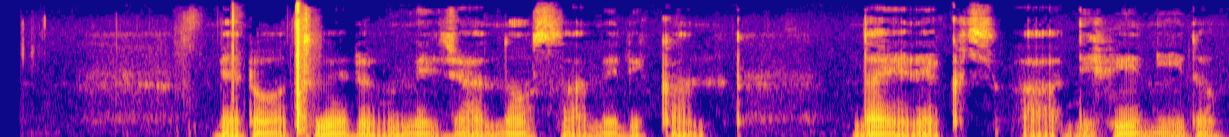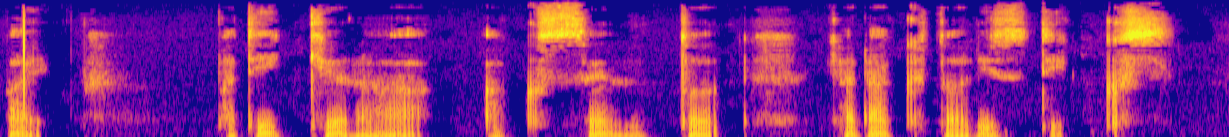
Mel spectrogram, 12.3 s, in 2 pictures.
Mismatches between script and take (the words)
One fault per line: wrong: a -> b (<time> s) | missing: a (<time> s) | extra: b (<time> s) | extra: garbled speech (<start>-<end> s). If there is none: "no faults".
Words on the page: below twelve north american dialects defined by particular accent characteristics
extra: major (1.9 s)
extra: are (5.1 s)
